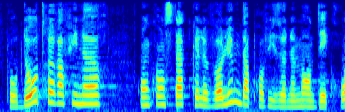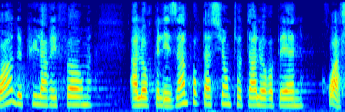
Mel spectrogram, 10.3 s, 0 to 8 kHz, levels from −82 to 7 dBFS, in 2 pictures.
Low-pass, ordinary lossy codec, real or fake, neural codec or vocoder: 7.2 kHz; none; real; none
